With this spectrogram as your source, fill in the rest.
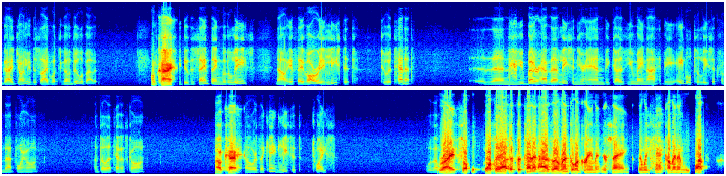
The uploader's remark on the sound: Q&A Call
